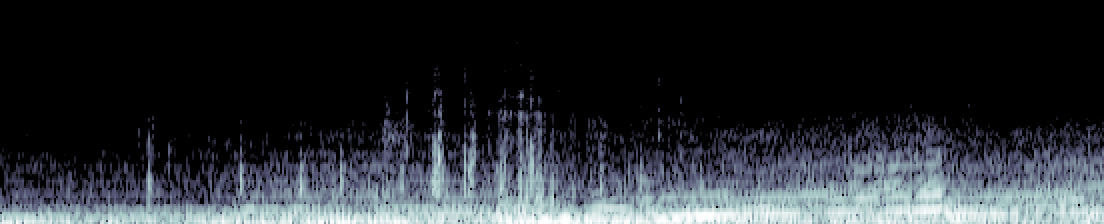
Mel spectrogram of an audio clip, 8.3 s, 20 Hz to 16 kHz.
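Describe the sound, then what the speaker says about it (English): Corvette C8 Z06 accelerating hard, its engine note rising in pitch through a long pull with a brief shift dip, loud and close from inside the cabin, no voices. "difference in sound is just crazy, man. And you can hear that big time through that back window."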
